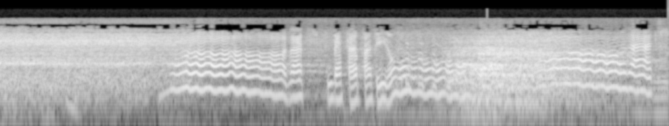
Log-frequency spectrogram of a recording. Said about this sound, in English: Don't let that steam get up your leg. Or you'll get the dreaded Manchu knee cramp.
